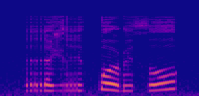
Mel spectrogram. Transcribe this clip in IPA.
r œ ʒ r ʉ k͡p o ɽ y θ o

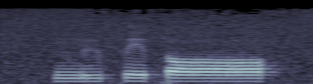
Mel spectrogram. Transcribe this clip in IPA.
n̪ ɨ˧ p e˦ p ɾ ɔː˦

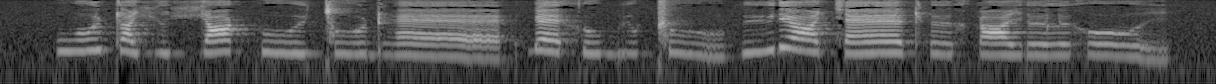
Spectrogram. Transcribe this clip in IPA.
w o y̯ ʈ ɑ ç ø ç ɑ k uː y̯ ǀ uː ɖʱ æː | ɠ æ x ɾ u b y u̯ ǁ uː | y ɾʲ ɑː c æː ʈʰ øː x ɠ ɑː i̯ ɾ ø l ø x oː i̯

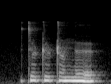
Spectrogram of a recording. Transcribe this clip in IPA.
t ʉ ʈ y ʈ ɵ n ø

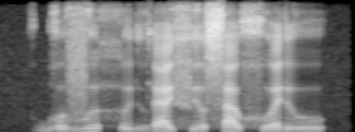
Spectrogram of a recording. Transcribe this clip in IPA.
ɡʷ ɯ˨ v ɯ˥ h ɯ˩ ɾʲ ṳ˨ ɾ æ˥ fʲ o˦ s a˥ xʷ æ˦ ɾʲ u˨

